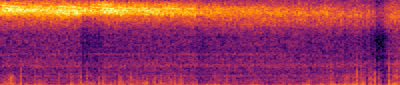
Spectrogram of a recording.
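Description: Wind buffeting the microphone of a moving motorcycle, over the low, steady sound of the bike running along the road.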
